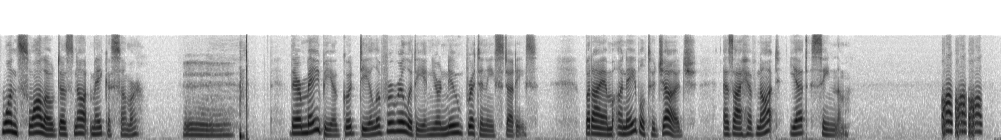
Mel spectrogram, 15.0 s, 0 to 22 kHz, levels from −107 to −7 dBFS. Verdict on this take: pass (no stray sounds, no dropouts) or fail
fail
